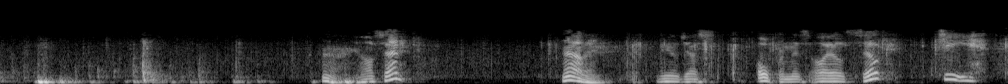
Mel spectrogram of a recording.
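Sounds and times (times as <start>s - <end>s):
wooden chair bumping and knocking as it settles into place: 0.0s - 2.8s
speech: 3.2s - 4.2s, 5.6s - 9.9s.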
